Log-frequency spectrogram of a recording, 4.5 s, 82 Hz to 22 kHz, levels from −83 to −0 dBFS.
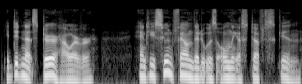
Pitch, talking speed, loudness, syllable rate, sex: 125 Hz, 210 wpm, -17 LUFS, 5.2 syllables/s, male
